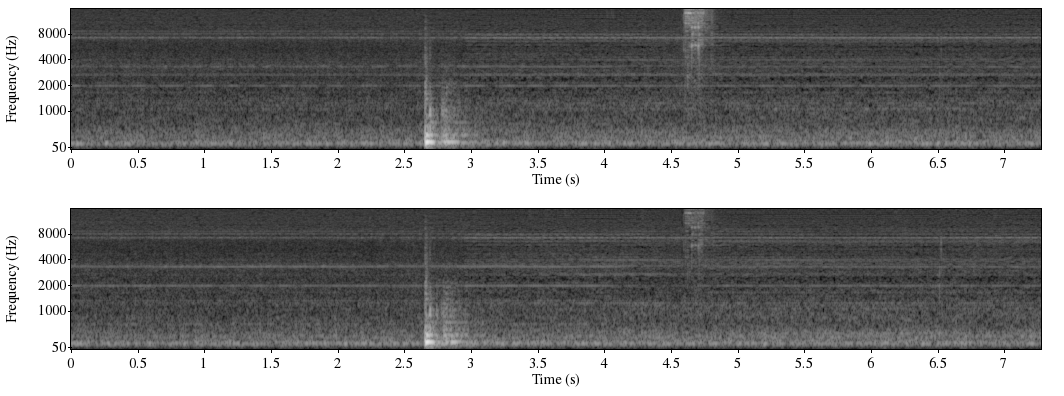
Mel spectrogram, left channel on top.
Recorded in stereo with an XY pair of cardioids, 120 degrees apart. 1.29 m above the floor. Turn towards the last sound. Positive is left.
turn(degrees=70)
